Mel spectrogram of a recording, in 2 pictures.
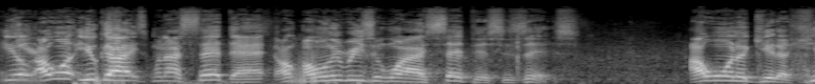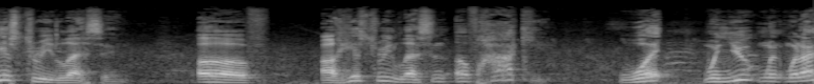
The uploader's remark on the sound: LIVE FROM CEDARS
